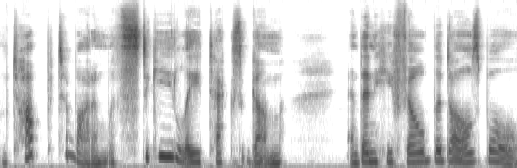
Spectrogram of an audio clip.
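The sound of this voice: The reading voice here comes across as unforced.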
